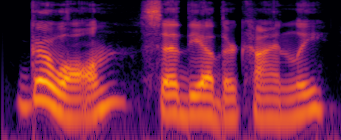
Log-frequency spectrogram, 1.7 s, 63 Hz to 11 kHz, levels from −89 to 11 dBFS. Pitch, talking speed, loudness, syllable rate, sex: 180 Hz, 210 wpm, -18 LUFS, 5.7 syllables/s, female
